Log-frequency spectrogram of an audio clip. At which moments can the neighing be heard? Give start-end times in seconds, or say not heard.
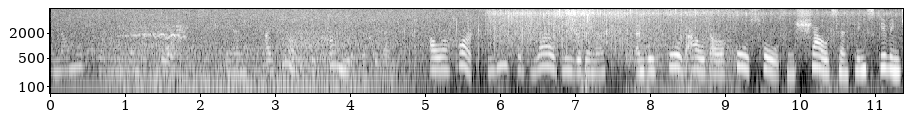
0.8-1.9, 7.7-9.3.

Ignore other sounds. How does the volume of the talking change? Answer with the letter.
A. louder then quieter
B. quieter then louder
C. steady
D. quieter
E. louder
E.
